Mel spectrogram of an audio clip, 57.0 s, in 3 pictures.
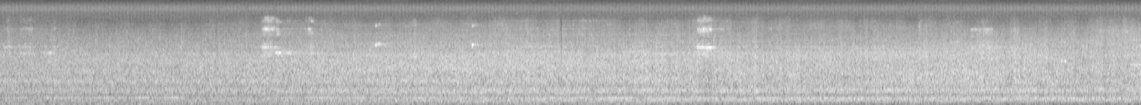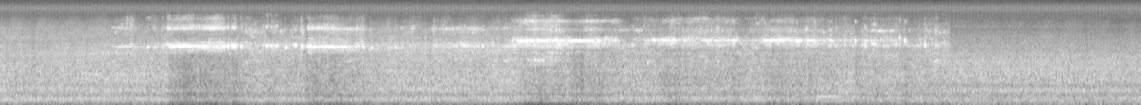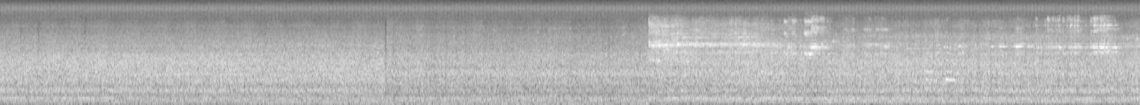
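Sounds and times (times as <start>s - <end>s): train wheels squealing: 0.0s - 1.1s, 4.3s - 5.5s, 6.2s - 6.6s, 7.8s - 8.2s, 11.6s - 12.3s, 16.0s - 17.0s, 20.7s - 34.9s, 48.8s - 57.0s.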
